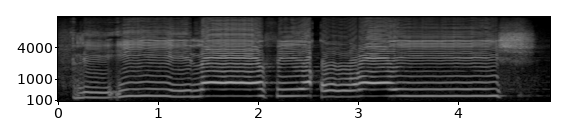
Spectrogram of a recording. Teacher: I-nya ada ya sukun, ya, ada ya sukun. Jadi i-nya itu panjang, la-nya juga panjang.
